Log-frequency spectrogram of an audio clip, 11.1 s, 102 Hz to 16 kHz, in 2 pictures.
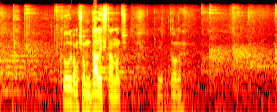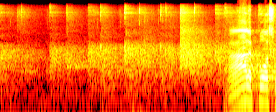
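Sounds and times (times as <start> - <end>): table tennis ball clicking: 4.0 - 10.1.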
